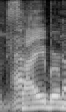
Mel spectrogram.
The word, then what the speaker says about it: Cyber Monday: Cyber Monday.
